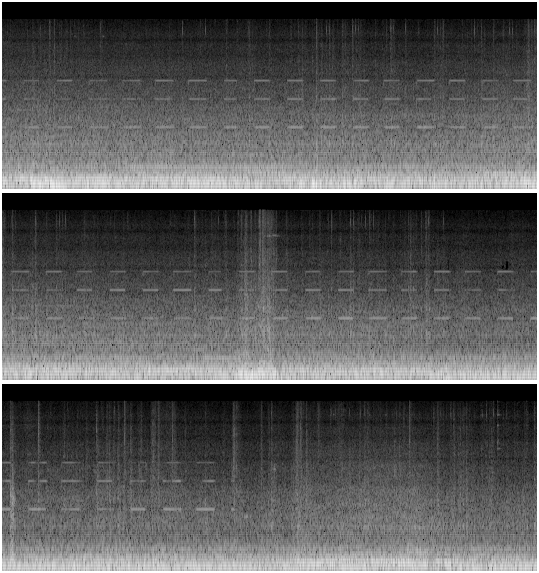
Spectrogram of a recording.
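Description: Engine and road rumble heard from inside a moving bus, with a high electronic warning beep repeating about twice a second that stops a few seconds before the end. A single thump about halfway through.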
